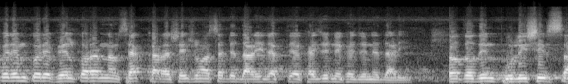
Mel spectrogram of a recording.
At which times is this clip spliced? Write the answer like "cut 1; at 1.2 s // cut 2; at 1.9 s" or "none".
cut 1; at 4.5 s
